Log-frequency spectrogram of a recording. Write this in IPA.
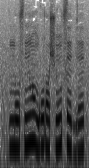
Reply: n o˨ s ĩ˨˦ l ɔ̃˦˨ ɡ o˧ ɾ ɔ˨ ʃ ũ˨˦ s e˦˨ ɡ e˨˦

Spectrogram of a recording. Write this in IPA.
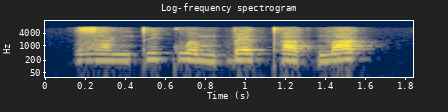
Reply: z a̤˨˩ ŋ t̪ i˧ k w ə˧˩ m ɓ ɛ˨˦ t̪ʰ a˨˩ t̚ m a˦˥ k̚

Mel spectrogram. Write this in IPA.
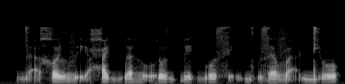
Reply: d a̰ χ ɵ l v ḛ ħ e ɡ ɡ͡b ɐ ɦ o̰ ɾ o d ɓ e ɡ͡b o s ḛ ɡ ṵ z ɐ v a̰ ɡ dʲ o

